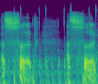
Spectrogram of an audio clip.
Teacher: Assert, the accent falls the second syllable.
